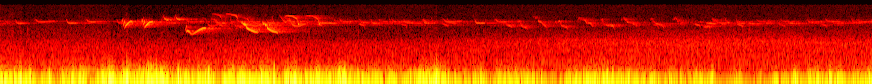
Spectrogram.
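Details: Japanese yellow bunting giving a clear, high phrase of sliding whistles and quick falling notes early on. Faint repeated high chirps continue afterwards over low, rustling ground noise.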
